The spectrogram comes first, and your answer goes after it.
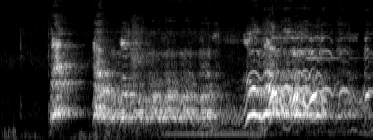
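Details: Dog greeting its owner as the owner arrives home: a sharp yelp, then drawn-out, wavering whines that rise into a higher, excited whimper near the end.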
